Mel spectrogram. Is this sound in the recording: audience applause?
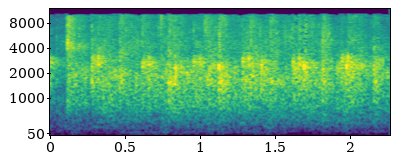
yes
